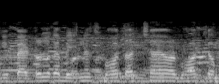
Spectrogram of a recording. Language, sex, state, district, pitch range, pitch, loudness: Hindi, male, Bihar, Katihar, 155-170 Hz, 160 Hz, -17 LUFS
